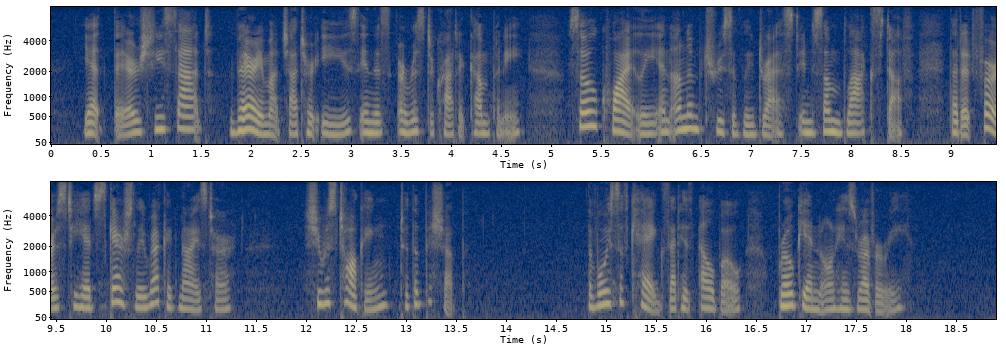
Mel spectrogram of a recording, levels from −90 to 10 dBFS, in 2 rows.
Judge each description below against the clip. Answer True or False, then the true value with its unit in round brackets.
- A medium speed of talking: True (150 wpm)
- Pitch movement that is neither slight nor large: True (4.4 semitones)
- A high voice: True (195 Hz)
